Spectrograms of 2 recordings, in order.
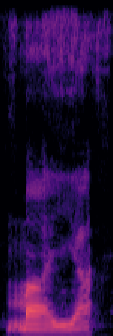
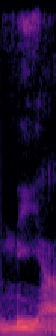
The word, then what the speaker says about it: Maya: pyramids, but then yes, the Y is pronounced as an I, not an E. So your name, as it is spelled, Maya, should be able to be read as that, Maya, and not Mia, as I thought.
